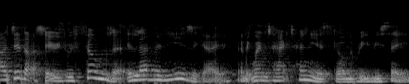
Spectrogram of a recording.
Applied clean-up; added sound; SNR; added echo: none; Writing; 19 dB; reverberation time 0.5 s.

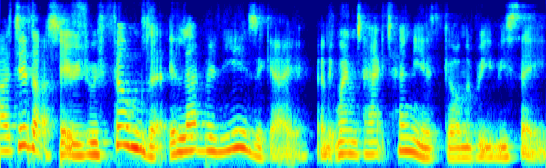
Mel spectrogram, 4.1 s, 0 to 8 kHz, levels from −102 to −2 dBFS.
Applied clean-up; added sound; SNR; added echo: neural mask model DeepFilterNet 3.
